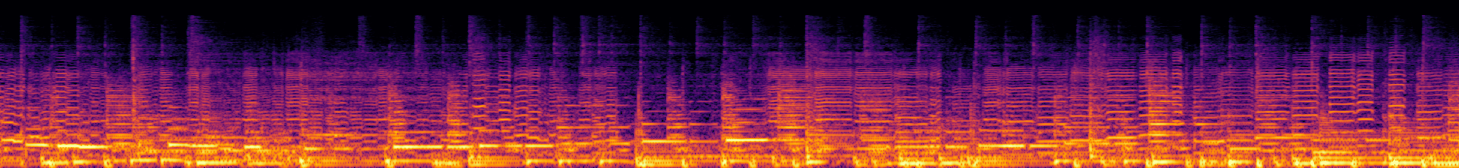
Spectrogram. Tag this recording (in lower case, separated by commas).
wind instrument, playing saxophone, musical instrument, jazz, saxophone, music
